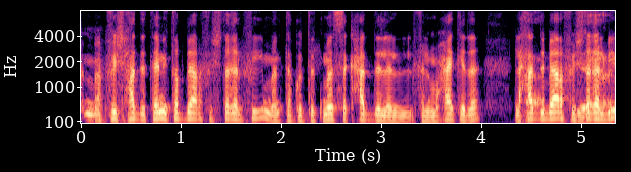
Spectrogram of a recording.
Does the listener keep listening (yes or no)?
no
